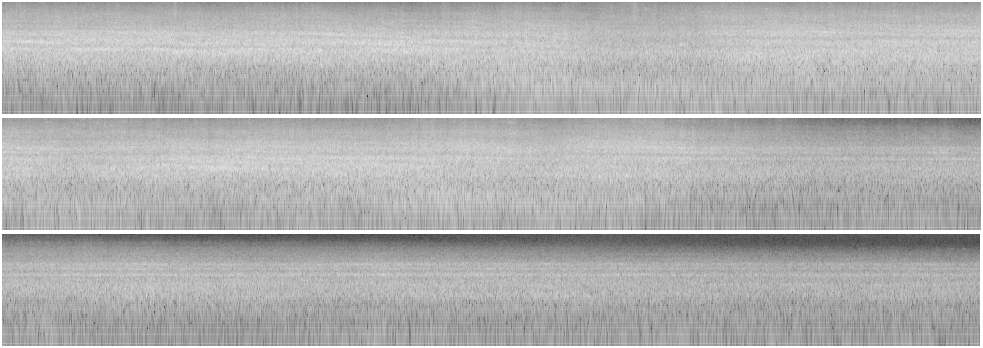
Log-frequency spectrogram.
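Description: Train passing close by on the track, loud with a high steady whine over the running noise, then fading away over the last dozen seconds as it moves off.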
